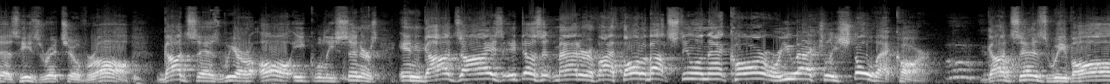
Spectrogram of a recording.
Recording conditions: large echoing room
